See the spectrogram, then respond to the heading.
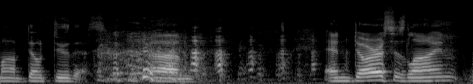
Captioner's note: laughter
